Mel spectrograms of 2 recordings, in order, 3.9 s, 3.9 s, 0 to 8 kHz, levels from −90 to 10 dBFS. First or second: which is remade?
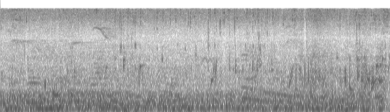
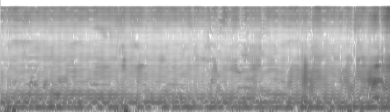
second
